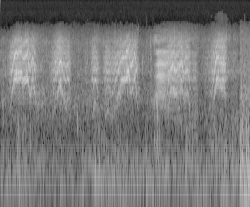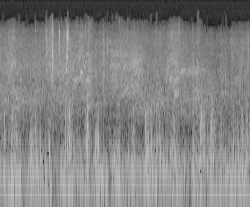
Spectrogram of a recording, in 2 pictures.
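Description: Wind buffeting the camera's microphone out on open water, loud and gusty from about halfway through. Before that it is fainter, with short rushing bursts about once a second.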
